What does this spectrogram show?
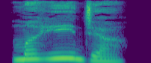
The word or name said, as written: ಮಹೀಜ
